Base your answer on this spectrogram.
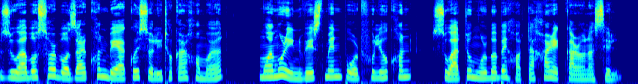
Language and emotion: Assamese, sad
